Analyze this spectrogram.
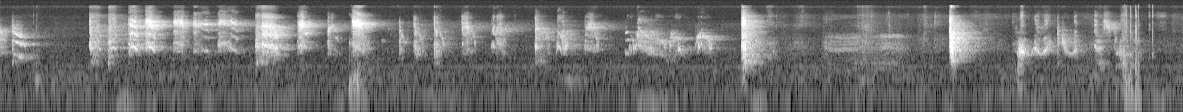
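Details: Male pet budgerigar sitting on his new perch, chattering softly in a long run of scratchy, clicking and warbling notes, with occasional sharper chirps.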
